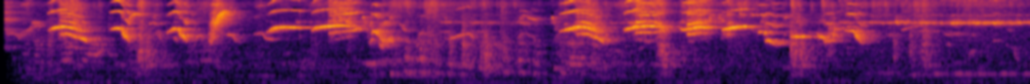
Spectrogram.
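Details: Magpie-robin singing with its tail spread, its song including imitation of a bulbul: rapid, varied high whistles, sliding notes and sharp chirps in dense bursts, briefly pausing, then resuming in rich, energetic phrases.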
